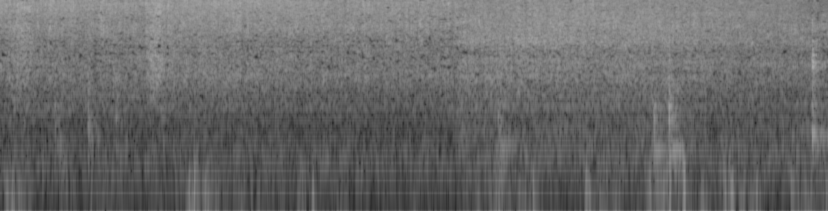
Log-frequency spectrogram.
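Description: Sliced potatoes and tomato frying in hot oil in a non-stick pan, a steady sizzle, while a wooden spatula stirs them with a few light scrapes and knocks.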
